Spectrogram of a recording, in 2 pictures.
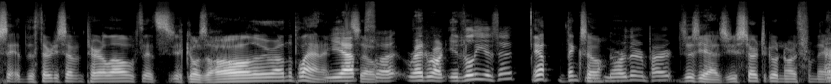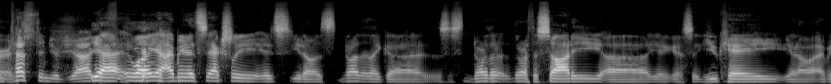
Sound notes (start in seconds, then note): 8.2 laughs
